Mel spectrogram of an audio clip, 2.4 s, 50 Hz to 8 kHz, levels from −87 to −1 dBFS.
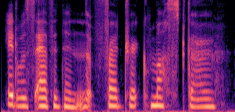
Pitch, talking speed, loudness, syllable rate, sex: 210 Hz, 180 wpm, -19 LUFS, 5.3 syllables/s, female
